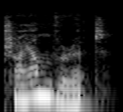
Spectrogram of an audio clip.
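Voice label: "triumvirate", British English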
